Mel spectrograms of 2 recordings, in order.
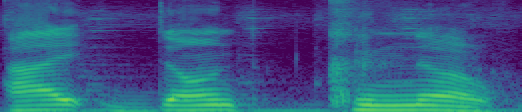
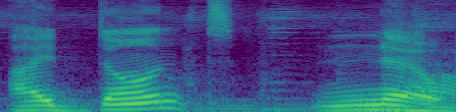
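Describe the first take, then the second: First: The k at the start of know is pronounced. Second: The k at the start of know is silent. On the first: The speaker calls it wrong. "No se dice I don't know" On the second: The speaker calls it right. "Exacto, es muda. El sonido es mudo. Dice I don't know"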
